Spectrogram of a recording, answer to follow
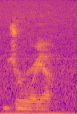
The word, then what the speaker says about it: Drawyah: my name and my channel is pronounced drawia so yeah we are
